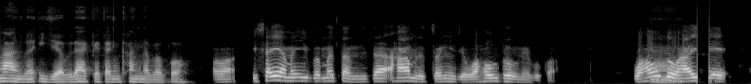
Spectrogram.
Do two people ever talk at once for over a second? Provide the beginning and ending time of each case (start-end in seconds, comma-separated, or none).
none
